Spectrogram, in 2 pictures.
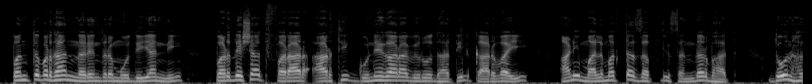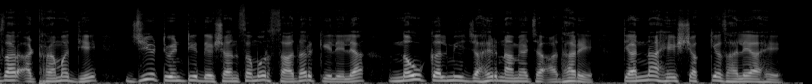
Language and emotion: Marathi, neutral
